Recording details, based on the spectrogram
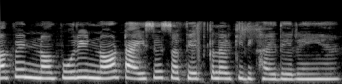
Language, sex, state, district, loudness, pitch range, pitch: Hindi, female, Gujarat, Valsad, -14 LUFS, 260-300 Hz, 280 Hz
